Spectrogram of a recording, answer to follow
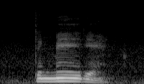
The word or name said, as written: demeelaa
